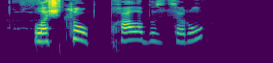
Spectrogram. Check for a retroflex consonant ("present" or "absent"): absent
